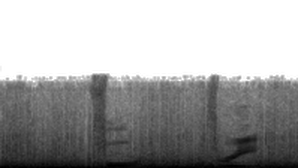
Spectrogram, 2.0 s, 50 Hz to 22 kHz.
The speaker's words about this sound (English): And here we go. RS-25 engines lit.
